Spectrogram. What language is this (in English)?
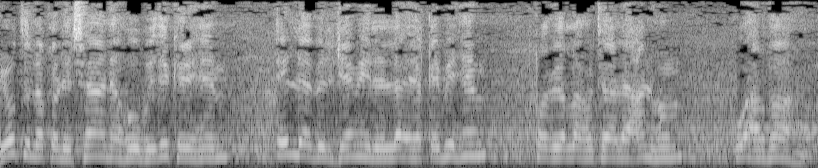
Arabic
